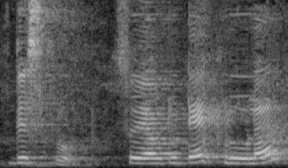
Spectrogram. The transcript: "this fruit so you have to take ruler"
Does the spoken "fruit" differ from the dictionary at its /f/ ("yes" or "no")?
yes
